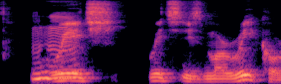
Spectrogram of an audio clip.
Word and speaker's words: Mariko: But anyways, my all of my cousins, my aunts, my grandparents, they always called me Mariko with the emphasis on the second syllable.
